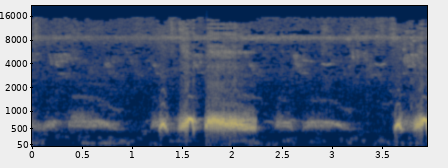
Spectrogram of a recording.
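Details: Calling female spotted dove, meant to draw an answer from a male. Soft trailing coos build into a loud, drawn-out hollow coo, then fade into quieter coos before a new phrase begins. Faint low rumbling sits underneath.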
